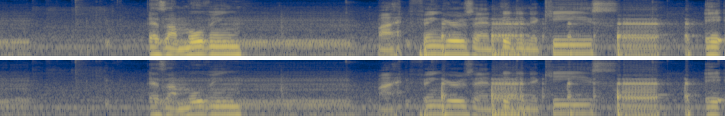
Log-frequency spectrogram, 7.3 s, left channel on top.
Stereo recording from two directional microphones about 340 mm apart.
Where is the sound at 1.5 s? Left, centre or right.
Centre.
